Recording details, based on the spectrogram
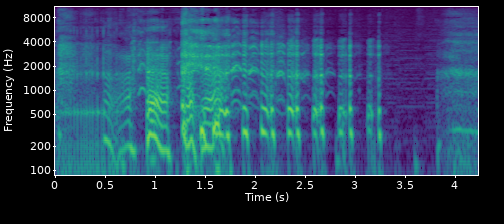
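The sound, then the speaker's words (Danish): A bird call played back from a bird-sound website: a run of loud, harsh, wavering notes that break into a quick series of short repeated calls, then fade to a faint, thin tone. “jeg bliver nødt til at gå ind på min nye yndlingshjemmeside. Fuglestemmer.dk. Fuglestemmer.”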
